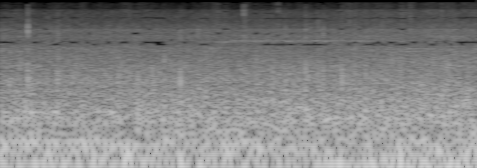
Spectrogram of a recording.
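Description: Steady evening rain pours over Vadodara city under dark clouds, a dense, continuous hiss of drops striking surfaces with no voices and little variation throughout.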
